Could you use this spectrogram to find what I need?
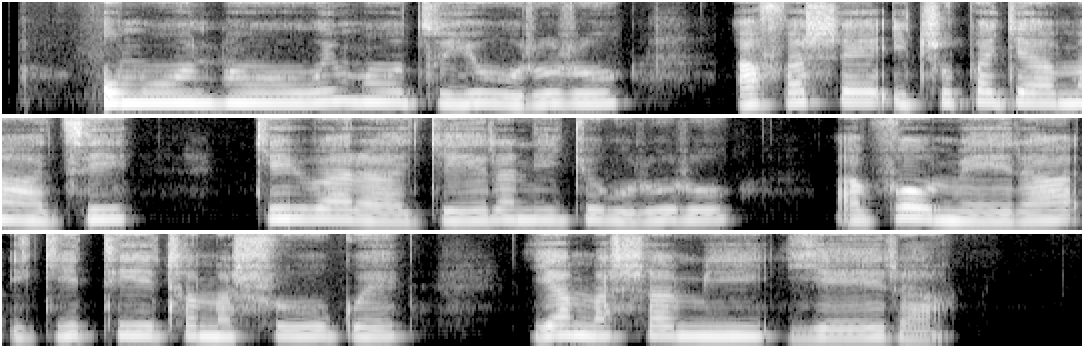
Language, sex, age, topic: Rundi, female, 25-35, agriculture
